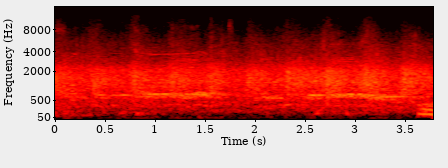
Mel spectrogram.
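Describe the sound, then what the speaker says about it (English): Basketball arena crowd at AS Monaco versus Pinar Karsiyaka in the Basketball Champions League applauding steadily, a dense, sustained wash of clapping heard from a distance, with faint commentary underneath. "There's the crowd on their fleet applauding, waiting for that first score"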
